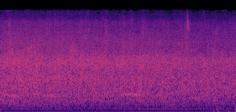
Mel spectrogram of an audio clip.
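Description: Church congregation clapping steadily together during an evening worship service, a dense, even wash of applause from a large room, fairly quiet and continuous without voices.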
